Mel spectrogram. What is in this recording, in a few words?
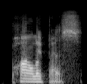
"polypus", American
